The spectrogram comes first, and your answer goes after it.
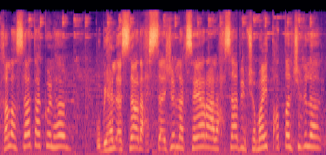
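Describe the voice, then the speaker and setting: A slick, ingratiating Syrian con man who keeps apologising. The voice sits very high and the words rush out at top speed. Music plays under the TV comedy scene. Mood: smooth reassuring. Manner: fast, ingratiating and overly apologetic. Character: smooth-talking male con man posing as a returnee from abroad. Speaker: actor in a comedy sketch. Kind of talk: Levantine TV comedy acting.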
